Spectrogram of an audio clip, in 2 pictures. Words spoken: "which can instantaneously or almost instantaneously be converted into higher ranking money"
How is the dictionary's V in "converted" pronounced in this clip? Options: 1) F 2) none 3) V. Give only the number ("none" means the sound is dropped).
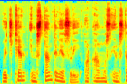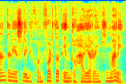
1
